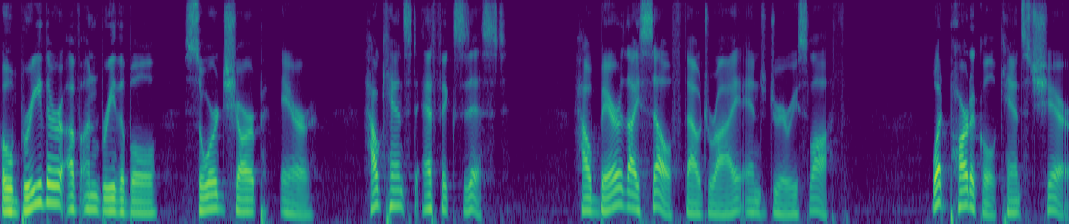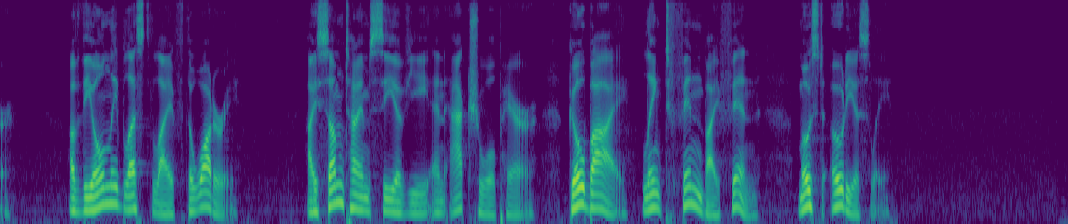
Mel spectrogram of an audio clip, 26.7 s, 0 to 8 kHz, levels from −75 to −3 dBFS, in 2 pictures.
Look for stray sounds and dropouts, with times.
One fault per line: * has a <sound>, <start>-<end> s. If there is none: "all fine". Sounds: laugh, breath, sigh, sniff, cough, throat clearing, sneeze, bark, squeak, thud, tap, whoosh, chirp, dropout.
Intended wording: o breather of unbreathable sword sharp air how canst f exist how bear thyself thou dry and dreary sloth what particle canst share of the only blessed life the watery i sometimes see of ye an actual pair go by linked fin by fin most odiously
all fine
